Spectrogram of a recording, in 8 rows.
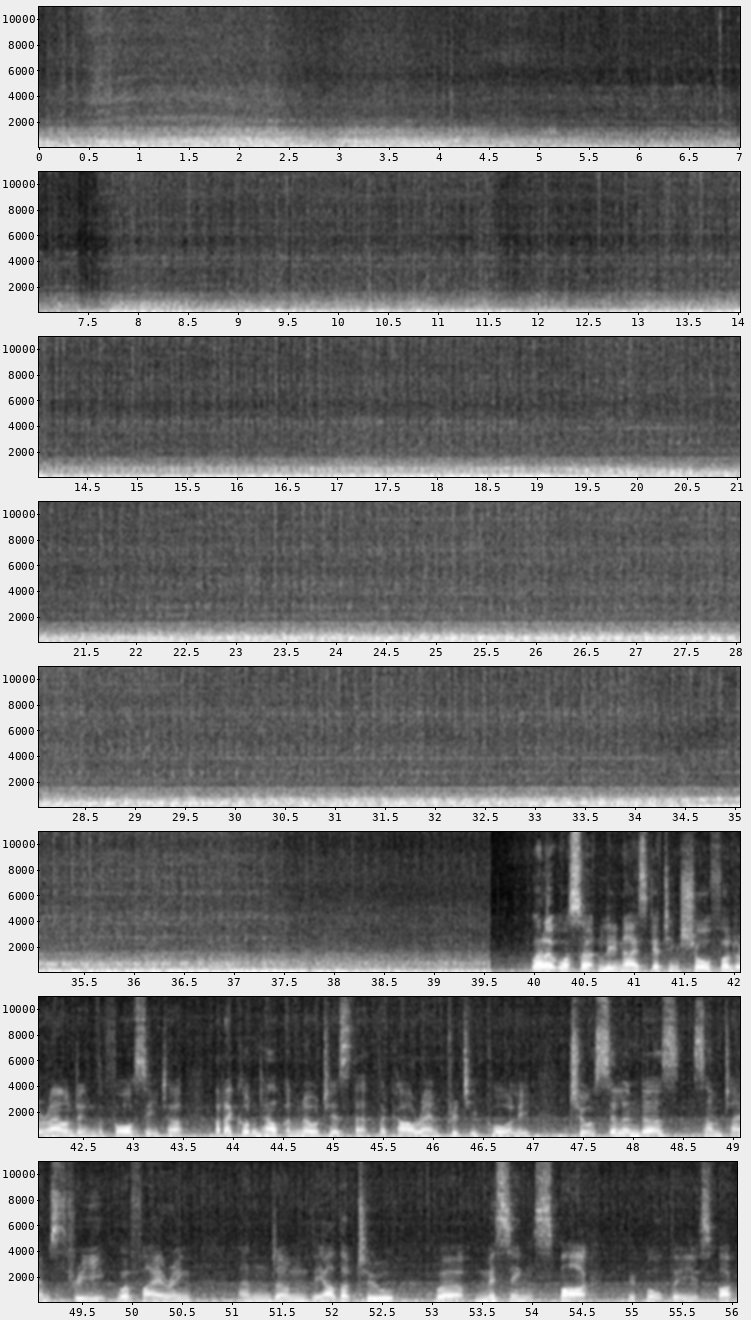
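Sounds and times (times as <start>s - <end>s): car engine running: 0.0s - 40.2s, 41.3s - 56.0s
road noise: 0.0s - 56.0s.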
